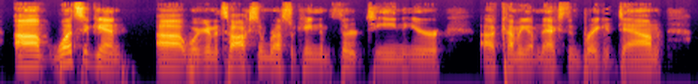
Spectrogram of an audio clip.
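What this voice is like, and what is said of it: Bad, unrecovered worn-out voice. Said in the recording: “apologize for my voice ... I've still not recovered my voice ... my bad voice”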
